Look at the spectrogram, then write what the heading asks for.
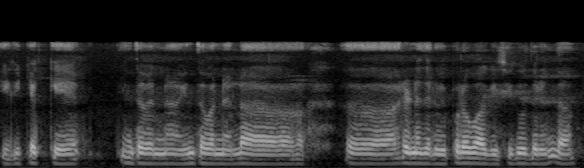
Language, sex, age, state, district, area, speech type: Kannada, male, 60+, Karnataka, Shimoga, rural, spontaneous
